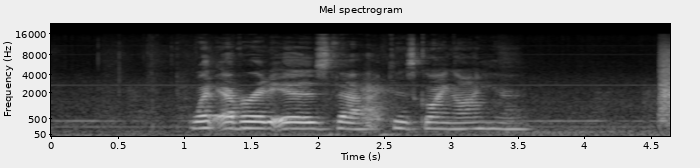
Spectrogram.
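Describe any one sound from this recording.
A middle-aged woman speaks briefly and calmly, close to a microphone.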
